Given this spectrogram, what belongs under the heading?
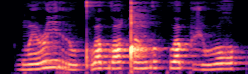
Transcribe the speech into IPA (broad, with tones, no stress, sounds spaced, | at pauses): ɡʷ ẽ˩˧ ɹ i˥ r u˩ kʷʼ ɑ˧˥ ɡʷ ɑ˧˥ ǃ ə̃˧˥ ɡʷ ɨ˧˥ kʷ ɑ˧˥ kʷ ʒ u˩˧ ʁ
